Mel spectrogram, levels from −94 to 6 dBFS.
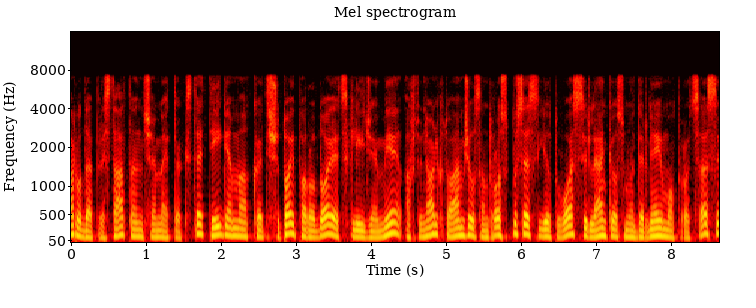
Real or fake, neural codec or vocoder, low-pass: fake; codec, 16 kHz, 2 kbps, FunCodec, trained on Chinese and English, 25 frames a second; 7.2 kHz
